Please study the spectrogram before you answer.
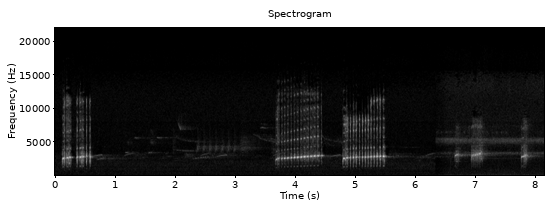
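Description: Spring peeper giving raspy, rising trills in short bursts, its aggressive territorial call.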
